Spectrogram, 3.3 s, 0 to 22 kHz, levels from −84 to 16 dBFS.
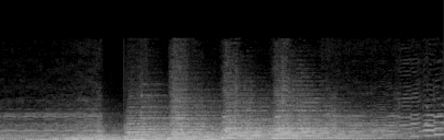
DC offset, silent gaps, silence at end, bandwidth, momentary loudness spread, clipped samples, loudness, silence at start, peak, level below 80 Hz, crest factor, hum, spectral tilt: under 0.1%; none; 0 s; 13 kHz; 11 LU; under 0.1%; -16 LUFS; 0 s; -4 dBFS; -48 dBFS; 12 dB; none; -6 dB/octave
